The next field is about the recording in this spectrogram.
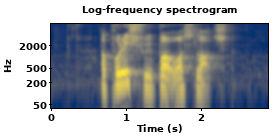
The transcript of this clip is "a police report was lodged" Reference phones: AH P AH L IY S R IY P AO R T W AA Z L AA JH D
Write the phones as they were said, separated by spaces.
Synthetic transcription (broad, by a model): AH P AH L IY SH R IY P AO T W AA S L AA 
